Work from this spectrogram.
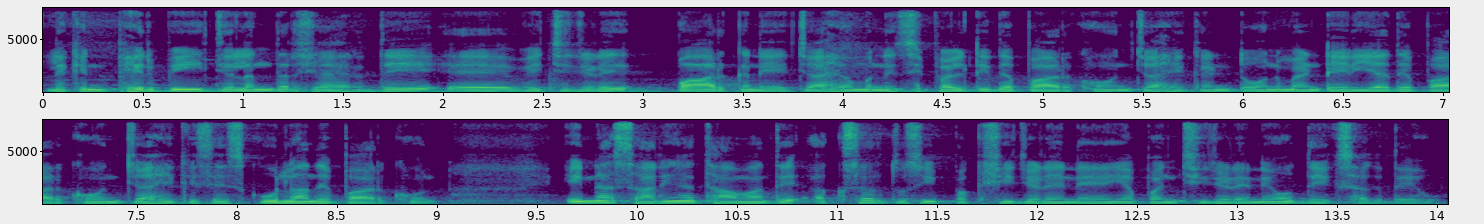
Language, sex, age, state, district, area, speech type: Punjabi, male, 30-45, Punjab, Jalandhar, urban, spontaneous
